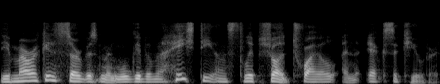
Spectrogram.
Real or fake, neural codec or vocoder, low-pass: fake; codec, 16 kHz in and 24 kHz out, 0.4 kbps, LongCat-Audio-Codec, four codebook decoder; 7.2 kHz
